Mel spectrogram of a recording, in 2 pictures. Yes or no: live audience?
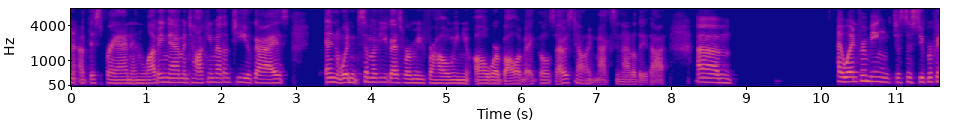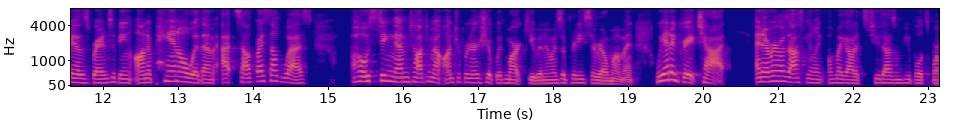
no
